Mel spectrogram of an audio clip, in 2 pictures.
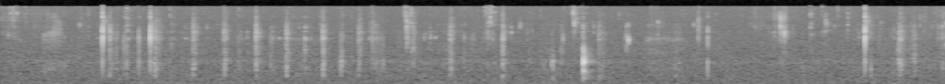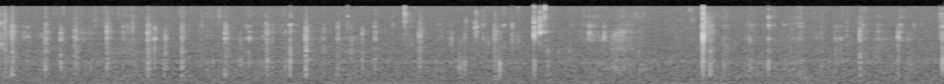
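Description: A person biting into and chewing boiled purple yam: irregular soft mouth clicks and smacks, with a few sharper ones.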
